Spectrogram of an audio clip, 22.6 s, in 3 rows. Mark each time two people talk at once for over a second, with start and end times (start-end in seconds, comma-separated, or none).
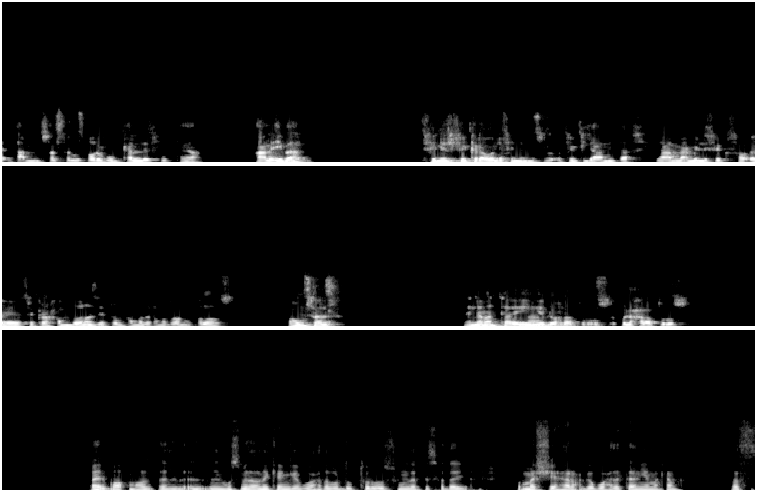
none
